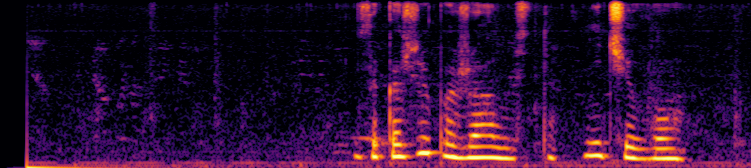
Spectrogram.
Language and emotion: Russian, sad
